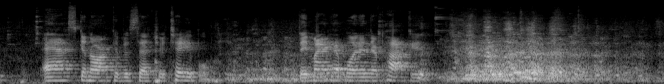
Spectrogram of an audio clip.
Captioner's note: laughter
